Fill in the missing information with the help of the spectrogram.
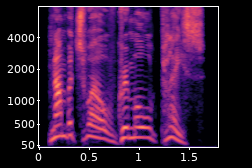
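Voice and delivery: calling the address high and firm; cried out. Acted. Harry calling out his destination into the fire, cried out. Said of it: "and cried".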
